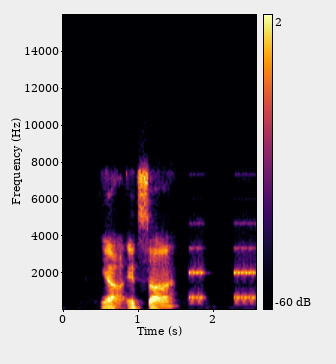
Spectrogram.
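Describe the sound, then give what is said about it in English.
A telephone ringing, with two short bursts of high, trilling ring after a voice speaks briefly at the start. “Phone is ringing.”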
